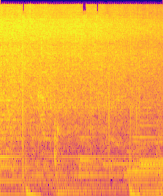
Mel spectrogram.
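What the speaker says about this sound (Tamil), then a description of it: "அந்த ஆனியன்ஸ் எடுத்து போட்டு எண்ணெயில் வதக்கிக்கலாம்" Finely chopped onions frying in hot oil for a spicy chicken curry, a steady close sizzle with a few stirring scrapes, no talking.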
